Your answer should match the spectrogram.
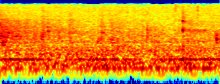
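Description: Near silence: room tone with a faint steady low hum and a single faint click near the end.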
